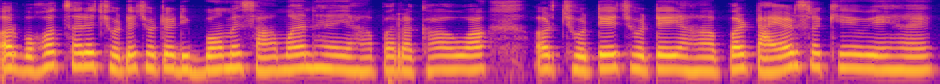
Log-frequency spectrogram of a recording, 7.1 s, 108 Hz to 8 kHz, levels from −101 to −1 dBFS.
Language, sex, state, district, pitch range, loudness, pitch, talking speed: Hindi, female, Punjab, Kapurthala, 225-245 Hz, -17 LUFS, 235 Hz, 185 wpm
